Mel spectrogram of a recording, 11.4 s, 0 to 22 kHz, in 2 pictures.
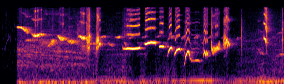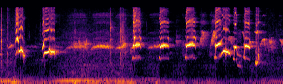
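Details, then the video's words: Caged white-rumped shama singing a wild-style song (giọng rừng) used for training, with rich varied whistles, sharp upslurred notes and rapid trills flowing without pause over a low rumbling background. "KÍCH CHOÈ LỬA HÓT 100%, LUYỆN CHOÈ LỬA HÓT GIỌNG RỪNG HAY MỚI NHẤT"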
